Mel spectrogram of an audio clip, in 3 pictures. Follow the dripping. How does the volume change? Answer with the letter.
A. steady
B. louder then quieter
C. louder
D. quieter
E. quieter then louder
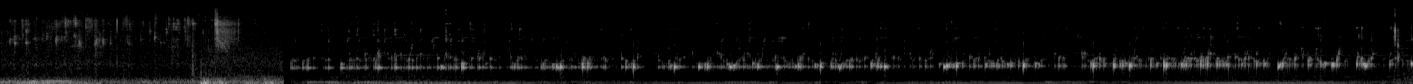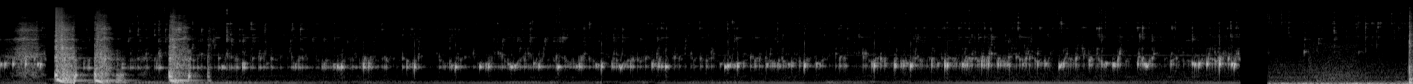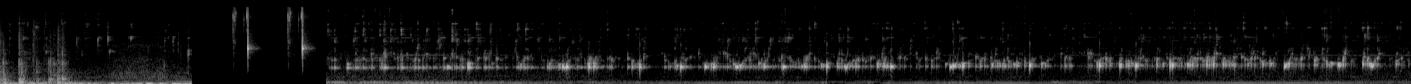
C.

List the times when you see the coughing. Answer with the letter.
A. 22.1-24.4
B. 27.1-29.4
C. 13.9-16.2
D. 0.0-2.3
C.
